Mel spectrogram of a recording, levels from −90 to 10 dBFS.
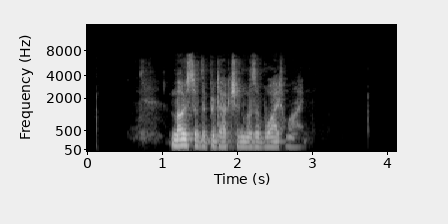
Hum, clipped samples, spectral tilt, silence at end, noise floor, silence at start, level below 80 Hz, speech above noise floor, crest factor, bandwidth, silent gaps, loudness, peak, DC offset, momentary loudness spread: none; under 0.1%; -5.5 dB/octave; 1.25 s; -85 dBFS; 1.15 s; -64 dBFS; 65 dB; 22 dB; 7.8 kHz; none; -20 LUFS; -2 dBFS; under 0.1%; 15 LU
